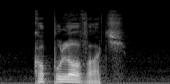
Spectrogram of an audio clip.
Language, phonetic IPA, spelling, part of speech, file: Polish, [ˌkɔpuˈlɔvat͡ɕ], kopulować, verb, Pl-kopulować.ogg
